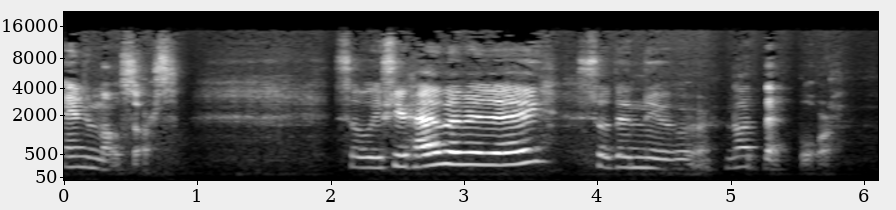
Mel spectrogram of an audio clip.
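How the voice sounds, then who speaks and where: A fairly high-pitched woman at a very slow pace, with long, frequent pauses and big swings in loudness. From Brazil. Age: 30s. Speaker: vlogger. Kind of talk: casual monologue. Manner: halting, with fillers and restarts.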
